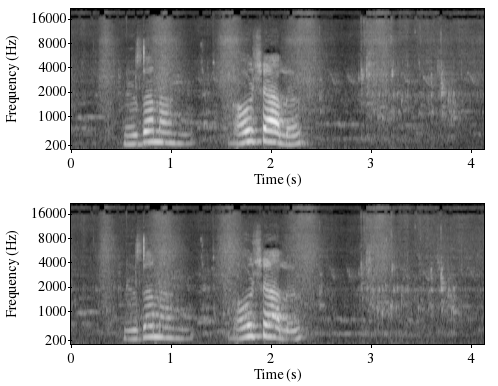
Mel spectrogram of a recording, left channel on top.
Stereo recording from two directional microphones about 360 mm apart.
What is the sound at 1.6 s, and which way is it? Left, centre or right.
Speech, centre.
